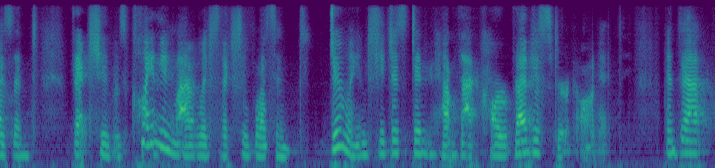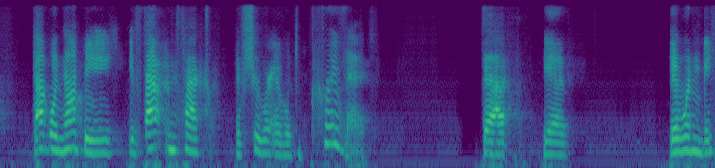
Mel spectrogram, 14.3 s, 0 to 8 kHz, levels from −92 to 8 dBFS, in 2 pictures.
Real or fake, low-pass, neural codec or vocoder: fake; 7.2 kHz; codec, 16 kHz, 1 kbps, FreqCodec, smaller model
